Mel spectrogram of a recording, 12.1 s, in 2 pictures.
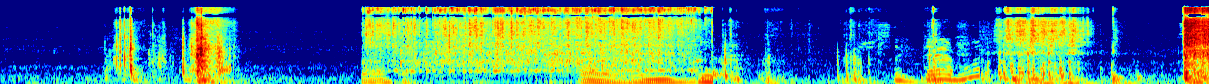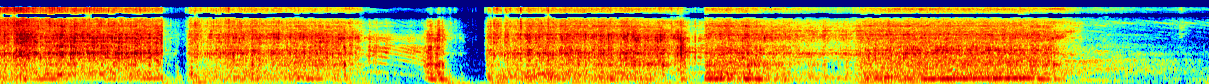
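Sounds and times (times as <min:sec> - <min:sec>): blender grinding coffee beans: 0:01.8 - 0:03.6, 0:05.0 - 0:12.0.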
